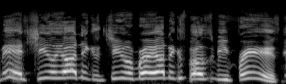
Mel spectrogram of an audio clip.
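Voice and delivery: calm them down, lightly voiced; friends breaking it up. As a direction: friends trying to stop the fight. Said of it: "Everybody be like".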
